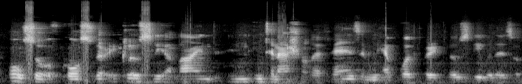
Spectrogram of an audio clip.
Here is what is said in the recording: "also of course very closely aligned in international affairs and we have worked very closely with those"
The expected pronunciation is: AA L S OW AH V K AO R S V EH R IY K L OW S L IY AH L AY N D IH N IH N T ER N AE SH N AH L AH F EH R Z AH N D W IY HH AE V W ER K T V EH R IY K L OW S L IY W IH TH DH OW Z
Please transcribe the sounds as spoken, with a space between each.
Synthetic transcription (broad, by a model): AA L S OW AH V K AO R S V EH R IY K L OW S L IY AH L AY N D IH N IH N T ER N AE SH N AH L AH F EH R Z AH N W IY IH V W ER K T V EH R IY K L OW S L IY W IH DH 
